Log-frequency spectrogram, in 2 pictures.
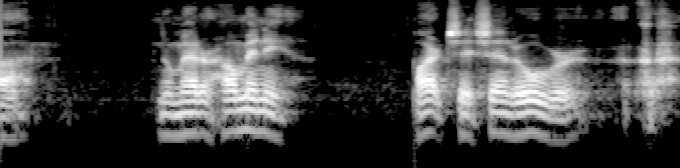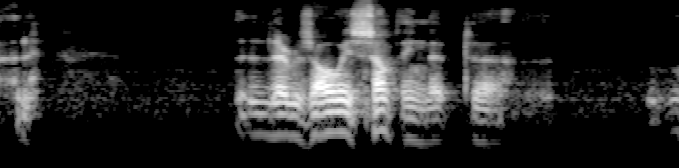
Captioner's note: clears throat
